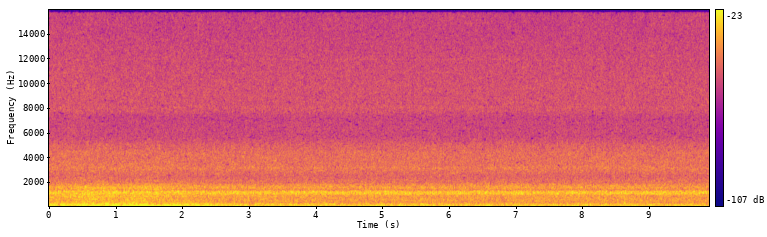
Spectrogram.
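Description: Radio static hisses and crackles steadily as a radio is tuned between stations.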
